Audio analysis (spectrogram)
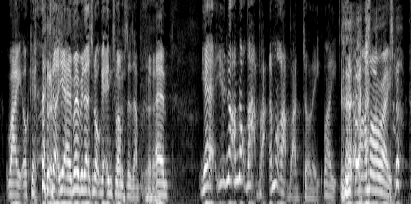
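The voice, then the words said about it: Hull English accent. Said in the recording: “Why does everyone do my accent ... Where are you from? ... Hull.”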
